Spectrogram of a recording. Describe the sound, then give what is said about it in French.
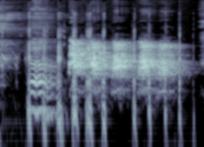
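A guard dog barks, starting with a whiny, drawn-out yelp and then breaking into a rapid run of sharp, repeated barks that stay loud throughout, with no one talking. “c'est le chien qui a décidé que c'était terminé”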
